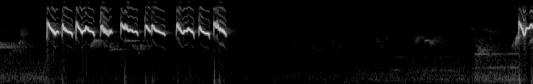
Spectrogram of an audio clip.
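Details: Japanese white-eye, a cage bird, delivering the líu đấu fighting style: a fast string of about ten high, thin, falling whistled notes over two seconds, then silence and the start of another phrase.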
